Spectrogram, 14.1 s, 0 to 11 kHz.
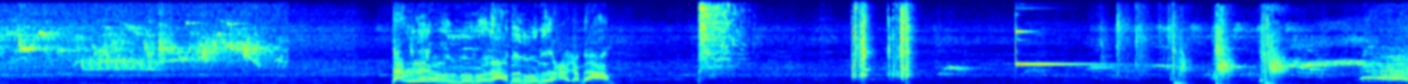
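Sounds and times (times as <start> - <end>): sharp clicks: 8.5 - 9.2.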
